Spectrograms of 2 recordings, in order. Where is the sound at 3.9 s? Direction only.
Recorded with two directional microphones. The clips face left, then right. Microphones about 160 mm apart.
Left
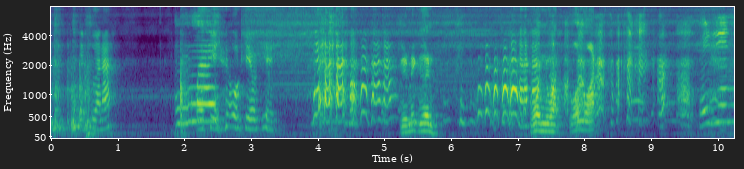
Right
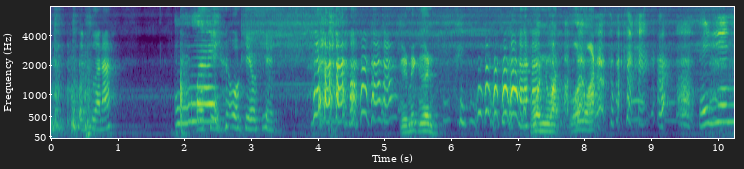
5° left (ahead or behind).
